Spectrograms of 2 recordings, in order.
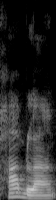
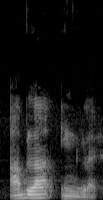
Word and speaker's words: habla: So, uh instead of habla, you pronounce uh you do not pronounce the h and just start at the a. Abla.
